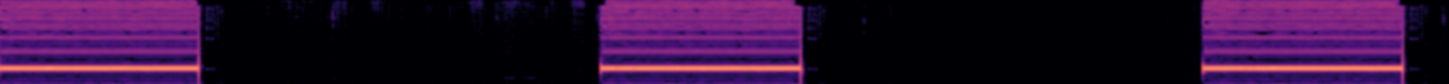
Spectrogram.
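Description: A telephone ringback tone plays as a call is transferred to a secretary through an automated phone menu. Three two-second bursts of a steady mid-pitched buzz are separated by about four seconds of silence.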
